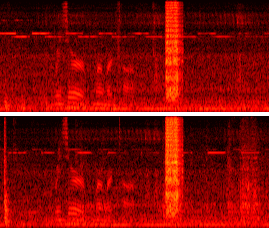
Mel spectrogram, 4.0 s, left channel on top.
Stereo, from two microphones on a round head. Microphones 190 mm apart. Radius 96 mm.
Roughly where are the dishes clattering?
Right.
